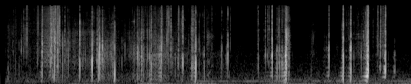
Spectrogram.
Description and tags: Ice 8 - reverse
Derived From a Wildtrack whilst recording some ambiences
footstep, effect, crack, foot, snow, BREAK, ice, cold, winter, freeze, field-recording, walk, frozen, frost, sound, step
